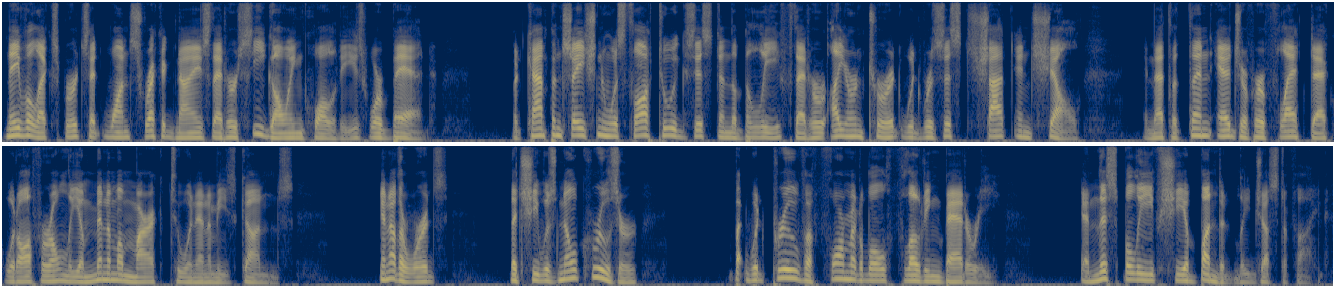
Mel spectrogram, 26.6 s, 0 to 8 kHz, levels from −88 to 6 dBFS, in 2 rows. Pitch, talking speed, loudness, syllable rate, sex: 110 Hz, 160 wpm, -23 LUFS, 5.0 syllables/s, male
